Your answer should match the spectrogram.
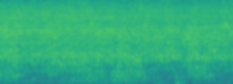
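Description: Steady rushing and splashing of water in a large aquarium.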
